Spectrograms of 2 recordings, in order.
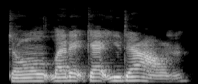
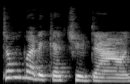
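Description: First: It is said heavily and wearily, like a warning. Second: It is said brightly, like an upbeat pep talk.

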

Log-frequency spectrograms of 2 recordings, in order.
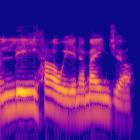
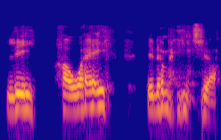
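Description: First: It is said in a neutral accent. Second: It is said in a northeast English accent. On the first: "I'll just say it without the accent" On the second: "you've got to say it in a northeast accent"

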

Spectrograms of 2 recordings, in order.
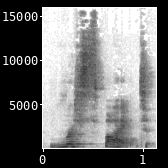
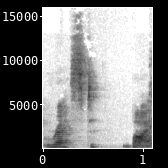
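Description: First: It sounds like one word, not rest bite. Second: It sounds like two words, rest and bite. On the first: The speaker calls it right. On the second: The speaker calls it wrong.

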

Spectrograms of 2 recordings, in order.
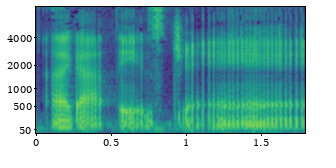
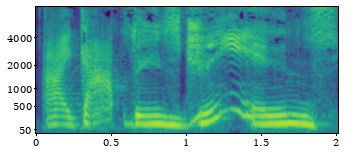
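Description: First: The voice is creaky, with vocal fry. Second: The voice is clear, without any creak. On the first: "the vocal fry" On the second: "I was used to her saying"

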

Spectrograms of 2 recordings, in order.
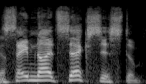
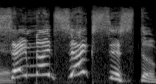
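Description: First: It is read out in a plain, flat tone. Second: It is said in an excited, enthusiastic tone.

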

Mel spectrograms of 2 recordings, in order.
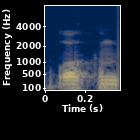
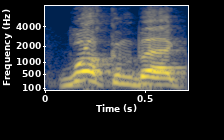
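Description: First: The voice is flat, low and monotonous. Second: The voice is lively, pumped and enthusiastic. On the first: The speaker calls it wrong. "Don't sound so melancholy" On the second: The speaker calls it right. "Be enthused"

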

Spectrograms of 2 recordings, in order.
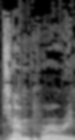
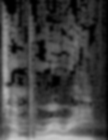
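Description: First: The stress falls on the usual syllable. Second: The stress falls on an unusual syllable. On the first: The speaker calls it right. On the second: The speaker calls it wrong.

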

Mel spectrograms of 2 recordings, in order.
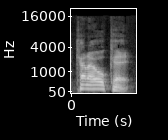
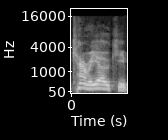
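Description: First: The word has a Japanese pronunciation. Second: The word has an English pronunciation. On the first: "but in Japan it's karaoke" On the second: "We pronounce it karaoke"

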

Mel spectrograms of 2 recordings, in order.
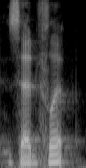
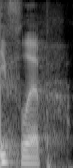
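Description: First: The letter Z is said as zed. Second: The letter Z is said as zee.

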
